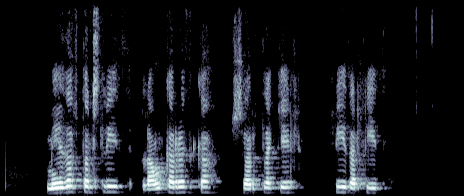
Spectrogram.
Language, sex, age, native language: Icelandic, female, 40-49, Icelandic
